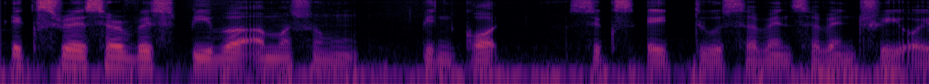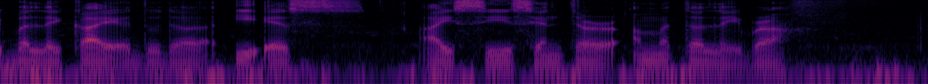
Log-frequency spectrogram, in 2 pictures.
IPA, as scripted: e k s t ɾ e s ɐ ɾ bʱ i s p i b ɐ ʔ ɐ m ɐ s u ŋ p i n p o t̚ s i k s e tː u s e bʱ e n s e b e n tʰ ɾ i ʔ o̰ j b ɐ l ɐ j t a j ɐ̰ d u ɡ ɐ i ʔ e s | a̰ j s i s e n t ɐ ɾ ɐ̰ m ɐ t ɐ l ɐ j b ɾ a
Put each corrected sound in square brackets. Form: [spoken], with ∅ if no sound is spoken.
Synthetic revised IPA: e k s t ɾ e s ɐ ɾ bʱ i s p i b ɐ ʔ ɐ m ɐ s u ŋ p i n [k] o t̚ s i k s e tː u s e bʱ e n s e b e n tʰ ɾ i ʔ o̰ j b ɐ l ɐ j [k] a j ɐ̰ d u [d] ɐ i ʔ e s | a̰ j s i s e n t ɐ ɾ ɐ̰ m ɐ t ɐ l ɐ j b ɾ a

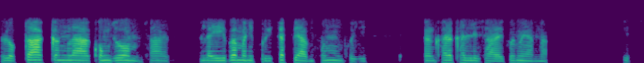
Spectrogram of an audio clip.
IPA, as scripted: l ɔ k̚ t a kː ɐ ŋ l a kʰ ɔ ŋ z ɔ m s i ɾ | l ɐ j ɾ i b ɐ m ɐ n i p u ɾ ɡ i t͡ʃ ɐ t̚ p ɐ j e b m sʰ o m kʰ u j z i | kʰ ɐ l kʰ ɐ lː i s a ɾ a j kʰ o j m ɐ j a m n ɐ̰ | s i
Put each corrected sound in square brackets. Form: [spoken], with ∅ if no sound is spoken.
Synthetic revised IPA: l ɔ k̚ t a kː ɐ ŋ l a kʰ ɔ ŋ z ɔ m s [a] ɾ | l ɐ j ɾ i b ɐ m ɐ n i p u ɾ ɡ i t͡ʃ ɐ t̚ p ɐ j [a] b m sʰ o m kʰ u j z i | kʰ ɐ [ɾ] kʰ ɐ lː i s a ɾ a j kʰ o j m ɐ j a m n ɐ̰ | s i

